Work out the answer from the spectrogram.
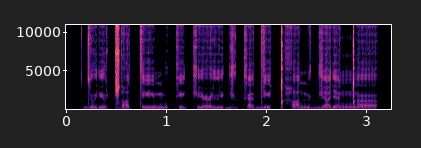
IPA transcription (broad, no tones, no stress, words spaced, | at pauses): duɾʲuɡ͡ǁɑ ti mukikʲə˞lʲʊ ɡʲukædiǃʰɑ nʊɡʲɑɾʲɑ ŋ͡ǃʌ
